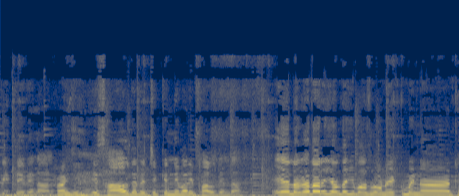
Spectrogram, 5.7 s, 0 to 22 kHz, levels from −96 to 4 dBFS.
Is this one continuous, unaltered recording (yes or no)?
yes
